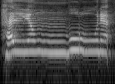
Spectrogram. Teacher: വാവുമതും കൂടെ വന്നിട്ടുണ്ട്, 2 കൗണ്ട് നീട്ടിക്കൊടുക്കുക കേട്ടോ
